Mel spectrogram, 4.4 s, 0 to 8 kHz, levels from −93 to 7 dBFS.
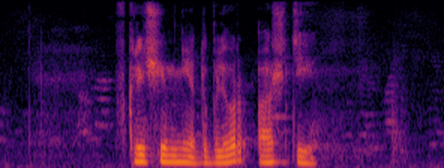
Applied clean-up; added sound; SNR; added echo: none; none; none; none.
